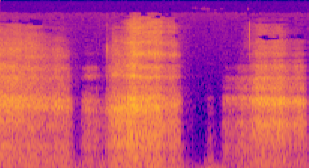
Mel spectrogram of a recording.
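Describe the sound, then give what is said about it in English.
A woman gasping during an intimate sexual encounter: a few sharp, breathy gasps and heavy breaths, with no talk. “And I gasp. And then my whole body shudders”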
